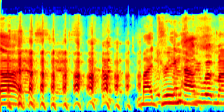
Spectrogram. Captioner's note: all laughing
